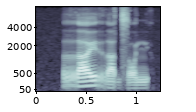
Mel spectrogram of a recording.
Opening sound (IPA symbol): r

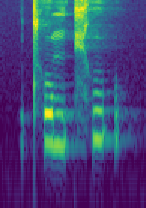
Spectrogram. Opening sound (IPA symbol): tʰ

